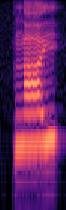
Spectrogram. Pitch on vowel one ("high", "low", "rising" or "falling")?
rising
